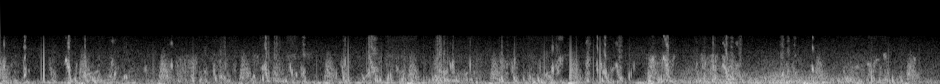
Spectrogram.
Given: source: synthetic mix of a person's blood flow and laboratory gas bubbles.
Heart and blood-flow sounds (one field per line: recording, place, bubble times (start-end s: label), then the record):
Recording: Doppler ultrasound of blood flow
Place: subclavian vein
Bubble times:
0.00-0.30 s: bubbles
0.47-0.81 s: bubbles
0.84-1.19 s: bubbles
1.21-1.31 s: bubbles
1.43-1.48 s: bubbles
1.66-2.36 s: bubbles
2.49-3.08 s: bubbles
3.34-4.18 s: bubbles
4.24-4.82 s: bubbles
4.98-5.64 s: bubbles
5.84-6.38 s: bubbles
6.45-6.77 s: bubbles
6.93-7.46 s: bubbles
7.79-7.97 s: bubbles
8.09-8.17 s: bubbles
8.21-8.91 s: bubbles
8.98-9.10 s: bubbles
9.12-9.18 s: bubbles
From the record:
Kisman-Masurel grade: 332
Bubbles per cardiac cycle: rolling drumbeat, 9 or more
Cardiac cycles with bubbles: 50 to 99%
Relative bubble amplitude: moderate (0.250 to 0.450)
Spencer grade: 3 (all of the cardiac periods contain showers or single bubble signals, but not dominating or overriding the cardiac motion signals)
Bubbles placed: anywhere in the cardiac cycle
